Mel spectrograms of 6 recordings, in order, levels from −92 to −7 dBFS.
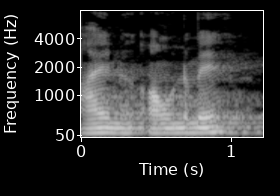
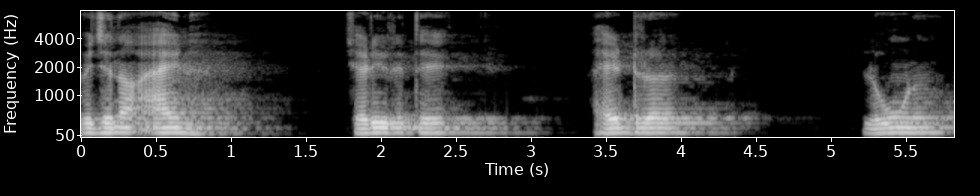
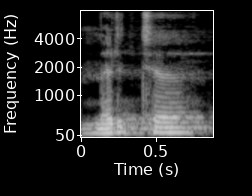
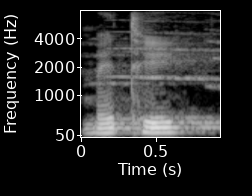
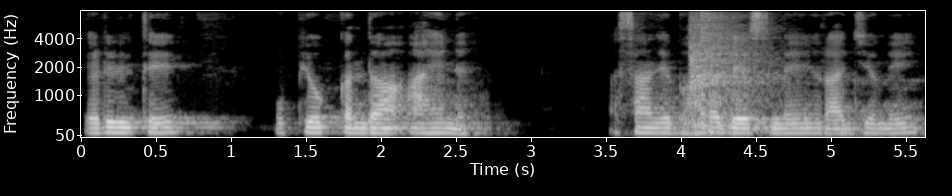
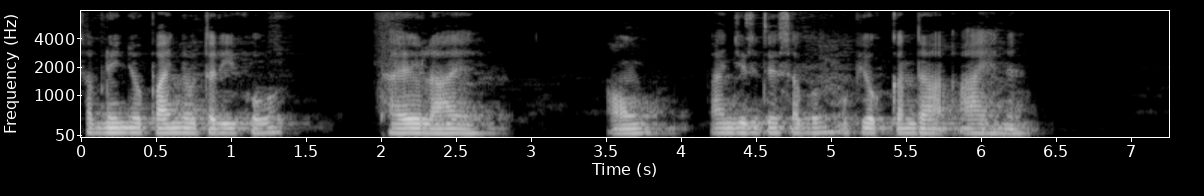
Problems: background sounds at intervals, echo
